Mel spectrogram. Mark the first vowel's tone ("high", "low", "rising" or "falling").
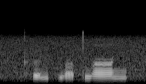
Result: rising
